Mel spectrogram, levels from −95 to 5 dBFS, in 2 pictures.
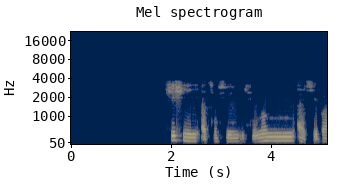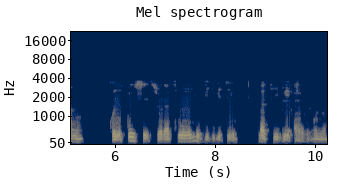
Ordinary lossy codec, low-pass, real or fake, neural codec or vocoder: none; 3.6 kHz; real; none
